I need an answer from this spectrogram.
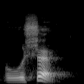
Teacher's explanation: The verb to be, 是, is negated by 不, or because it's 不 becomes second tone when it becomes before a fourth tone, so it becomes 不 是.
